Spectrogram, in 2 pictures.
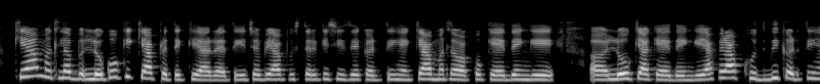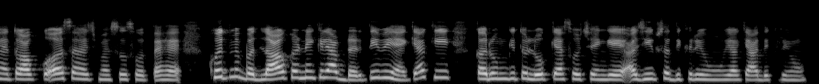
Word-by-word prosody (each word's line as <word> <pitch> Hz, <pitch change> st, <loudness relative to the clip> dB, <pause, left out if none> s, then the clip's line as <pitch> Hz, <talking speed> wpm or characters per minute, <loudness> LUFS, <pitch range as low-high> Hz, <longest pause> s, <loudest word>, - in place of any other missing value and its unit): क्या 365 Hz, +3 st, +4 dB
मतलब 300 Hz, -7 st, 0 dB
लोगों 240 Hz, +7 st, +4 dB
की 360 Hz, +2 st, 0 dB
क्या 285 Hz, -3 st, +6 dB
प्रतिक्रिया 220 Hz, -3 st, 0 dB
रहती 200 Hz, +1 st, -2 dB
है 220 Hz, -, -3 dB
जब 230 Hz, -1 st, -1 dB
भी 240 Hz, -, +1 dB
आप 230 Hz, 0 st, +2 dB
इस 235 Hz, 0 st, -10 dB
तरह 230 Hz, -2 st, -1 dB
की 250 Hz, -, -3 dB
चीज़ें 230 Hz, -2 st, -3 dB
करती 220 Hz, +1 st, -5 dB
हैं? 215 Hz, -1 st, -2 dB
क्या 245 Hz, -1 st, +5 dB
मतलब 235 Hz, 0 st, -1 dB
आपको 220 Hz, +2 st, 0 dB
कह 215 Hz, -2 st, +2 dB
देंगे? 220 Hz, 0 st, +2 dB, 0.4 s
अ, 220 Hz, -, +2 dB
लोग 250 Hz, +2 st, +7 dB
क्या 255 Hz, -2 st, +6 dB
कह 220 Hz, -2 st, 0 dB
देंगे 205 Hz, +1 st, -2 dB
या 235 Hz, +1 st, +4 dB
फिर 305 Hz, 0 st, +2 dB
आप 300 Hz, 0 st, +6 dB
खुद 265 Hz, -7 st, -3 dB
भी 295 Hz, -, +3 dB
करती 270 Hz, +2 st, +1 dB
हैं 245 Hz, -2 st, -4 dB
तो 245 Hz, -, 0 dB
आपको 235 Hz, 0 st, 0 dB
असहज 255 Hz, -3 st, -3 dB
महसूस 225 Hz, +1 st, -6 dB
होता 205 Hz, -2 st, -5 dB
है। 210 Hz, -, -1 dB, 0.3 s
खुद 335 Hz, -1 st, +2 dB
में 350 Hz, -2 st, -4 dB
बदलाव 240 Hz, +2 st, +3 dB
करने 310 Hz, 0 st, 0 dB
के 320 Hz, -, -6 dB
लिए 320 Hz, -, +3 dB
आप 300 Hz, -, 0 dB
डरती 210 Hz, +10 st, -3 dB
भी 310 Hz, -1 st, 0 dB
हैं 220 Hz, -6 st, -1 dB
क्या 270 Hz, +8 st, -2 dB
कि 320 Hz, -1 st, 0 dB, 0.3 s
करूँगी 260 Hz, 0 st, +1 dB
तो 270 Hz, -, -1 dB
लोग 235 Hz, -1 st, +1 dB
क्या 245 Hz, -1 st, 0 dB
सोचेंगे 235 Hz, -3 st, -2 dB
अजीब-सा 240 Hz, +4 st, -2 dB
दिख 230 Hz, 0 st, -8 dB
रही 235 Hz, -, -3 dB
हूँ 215 Hz, -1 st, -6 dB
या 215 Hz, 0 st, -2 dB
क्या 215 Hz, -1 st, -3 dB
दिख 210 Hz, 0 st, -8 dB
रही 215 Hz, -, -9 dB
हूँ? 200 Hz, 0 st, -12 dB
235 Hz, 240 wpm, -21 LUFS, 220-265 Hz, 0.4 s, लोग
